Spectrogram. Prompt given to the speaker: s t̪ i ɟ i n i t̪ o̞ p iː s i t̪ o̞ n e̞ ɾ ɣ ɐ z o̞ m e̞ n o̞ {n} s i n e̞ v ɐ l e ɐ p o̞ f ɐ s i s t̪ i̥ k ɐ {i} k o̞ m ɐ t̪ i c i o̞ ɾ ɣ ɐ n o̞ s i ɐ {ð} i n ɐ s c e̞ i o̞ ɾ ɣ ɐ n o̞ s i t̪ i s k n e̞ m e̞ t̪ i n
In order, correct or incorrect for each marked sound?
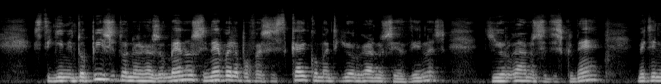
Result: correct, correct, incorrect: θ

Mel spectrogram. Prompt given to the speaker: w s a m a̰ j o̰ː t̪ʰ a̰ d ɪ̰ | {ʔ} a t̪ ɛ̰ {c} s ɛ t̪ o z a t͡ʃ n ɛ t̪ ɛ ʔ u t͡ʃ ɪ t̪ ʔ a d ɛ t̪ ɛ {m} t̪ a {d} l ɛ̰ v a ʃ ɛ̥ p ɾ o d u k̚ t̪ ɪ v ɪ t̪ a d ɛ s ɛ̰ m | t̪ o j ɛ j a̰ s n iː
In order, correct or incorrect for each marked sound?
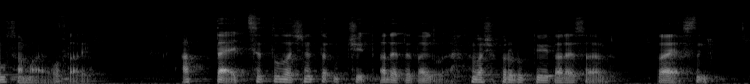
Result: correct, correct, incorrect: none, incorrect: ɡ

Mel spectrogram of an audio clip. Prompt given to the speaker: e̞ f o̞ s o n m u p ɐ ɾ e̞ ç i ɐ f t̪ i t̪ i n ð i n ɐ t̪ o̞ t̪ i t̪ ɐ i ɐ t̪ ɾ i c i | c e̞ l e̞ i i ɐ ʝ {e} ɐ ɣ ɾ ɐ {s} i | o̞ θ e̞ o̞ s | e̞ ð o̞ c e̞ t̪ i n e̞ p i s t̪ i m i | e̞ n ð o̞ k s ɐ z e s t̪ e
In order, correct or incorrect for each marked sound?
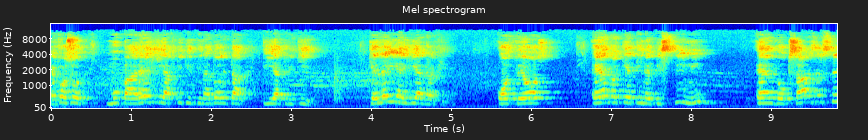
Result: incorrect: i, incorrect: f

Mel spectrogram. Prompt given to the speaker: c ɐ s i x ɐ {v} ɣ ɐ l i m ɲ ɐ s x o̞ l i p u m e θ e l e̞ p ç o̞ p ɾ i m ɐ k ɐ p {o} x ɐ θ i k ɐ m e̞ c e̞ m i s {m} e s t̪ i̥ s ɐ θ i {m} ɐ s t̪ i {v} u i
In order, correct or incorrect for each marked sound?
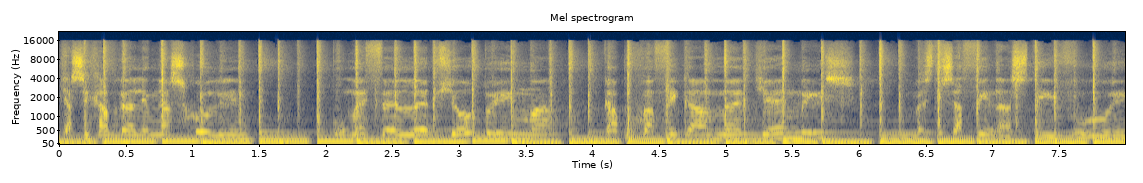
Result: correct, incorrect: u, correct, incorrect: n, correct

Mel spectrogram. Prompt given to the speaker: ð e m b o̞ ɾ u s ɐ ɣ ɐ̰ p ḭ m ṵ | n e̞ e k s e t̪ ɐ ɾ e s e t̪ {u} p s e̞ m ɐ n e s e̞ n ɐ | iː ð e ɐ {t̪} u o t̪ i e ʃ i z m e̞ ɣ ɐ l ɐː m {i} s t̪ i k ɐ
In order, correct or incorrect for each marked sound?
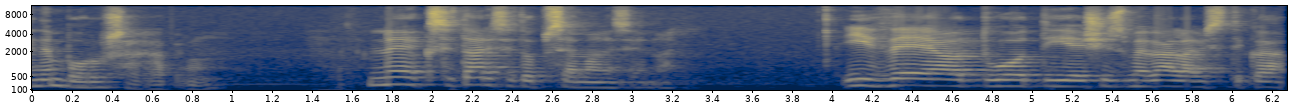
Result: incorrect: o, correct, correct

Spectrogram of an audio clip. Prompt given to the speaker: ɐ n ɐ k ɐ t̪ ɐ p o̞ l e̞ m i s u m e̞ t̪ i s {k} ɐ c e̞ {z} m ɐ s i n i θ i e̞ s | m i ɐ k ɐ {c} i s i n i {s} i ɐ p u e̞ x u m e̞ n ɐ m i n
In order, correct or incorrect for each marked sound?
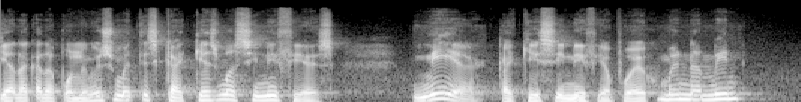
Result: correct, correct, correct, incorrect: θ

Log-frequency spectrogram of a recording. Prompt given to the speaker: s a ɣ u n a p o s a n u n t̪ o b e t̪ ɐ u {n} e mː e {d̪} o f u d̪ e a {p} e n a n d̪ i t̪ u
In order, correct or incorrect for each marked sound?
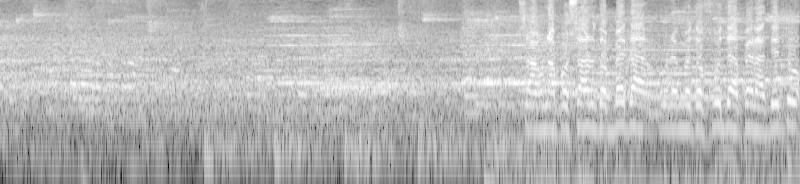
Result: correct, incorrect: t̪, correct

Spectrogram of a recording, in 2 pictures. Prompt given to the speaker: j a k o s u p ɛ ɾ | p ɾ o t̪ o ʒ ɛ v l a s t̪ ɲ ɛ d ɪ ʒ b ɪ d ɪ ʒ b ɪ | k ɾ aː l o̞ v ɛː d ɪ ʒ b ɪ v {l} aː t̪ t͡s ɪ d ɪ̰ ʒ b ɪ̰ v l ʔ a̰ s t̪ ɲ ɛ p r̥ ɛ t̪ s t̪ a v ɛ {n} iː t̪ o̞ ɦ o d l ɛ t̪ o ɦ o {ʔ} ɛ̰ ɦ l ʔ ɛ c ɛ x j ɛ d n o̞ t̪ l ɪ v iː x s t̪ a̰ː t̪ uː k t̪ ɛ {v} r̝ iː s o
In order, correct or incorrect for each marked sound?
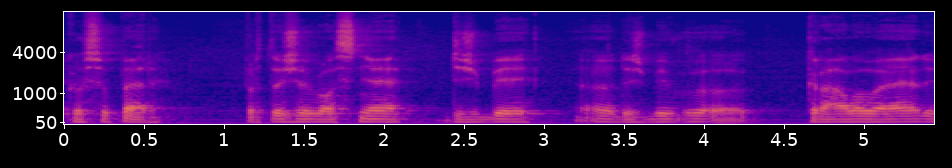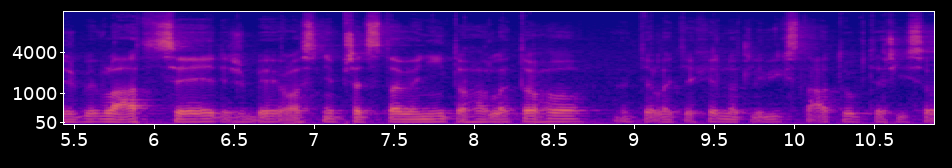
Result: correct, incorrect: ɲ, incorrect: c, incorrect: none

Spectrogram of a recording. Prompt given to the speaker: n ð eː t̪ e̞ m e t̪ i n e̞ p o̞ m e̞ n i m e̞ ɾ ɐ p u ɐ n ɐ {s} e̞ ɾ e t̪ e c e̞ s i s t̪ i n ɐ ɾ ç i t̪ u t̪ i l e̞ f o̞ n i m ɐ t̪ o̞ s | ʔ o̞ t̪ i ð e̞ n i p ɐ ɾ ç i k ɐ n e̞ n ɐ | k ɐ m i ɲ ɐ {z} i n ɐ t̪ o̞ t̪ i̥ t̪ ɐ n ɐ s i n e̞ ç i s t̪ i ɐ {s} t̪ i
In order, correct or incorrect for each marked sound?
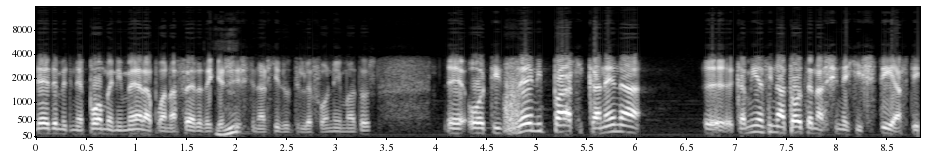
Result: incorrect: f, incorrect: ð, incorrect: f

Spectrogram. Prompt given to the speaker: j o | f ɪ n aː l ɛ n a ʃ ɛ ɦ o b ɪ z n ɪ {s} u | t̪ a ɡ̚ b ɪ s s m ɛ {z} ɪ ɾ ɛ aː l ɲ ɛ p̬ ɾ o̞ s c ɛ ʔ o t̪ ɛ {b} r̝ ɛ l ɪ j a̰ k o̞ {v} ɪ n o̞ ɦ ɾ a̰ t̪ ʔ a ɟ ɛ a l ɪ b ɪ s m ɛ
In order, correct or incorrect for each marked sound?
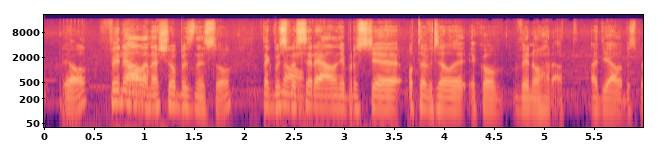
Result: correct, incorrect: s, incorrect: v, correct

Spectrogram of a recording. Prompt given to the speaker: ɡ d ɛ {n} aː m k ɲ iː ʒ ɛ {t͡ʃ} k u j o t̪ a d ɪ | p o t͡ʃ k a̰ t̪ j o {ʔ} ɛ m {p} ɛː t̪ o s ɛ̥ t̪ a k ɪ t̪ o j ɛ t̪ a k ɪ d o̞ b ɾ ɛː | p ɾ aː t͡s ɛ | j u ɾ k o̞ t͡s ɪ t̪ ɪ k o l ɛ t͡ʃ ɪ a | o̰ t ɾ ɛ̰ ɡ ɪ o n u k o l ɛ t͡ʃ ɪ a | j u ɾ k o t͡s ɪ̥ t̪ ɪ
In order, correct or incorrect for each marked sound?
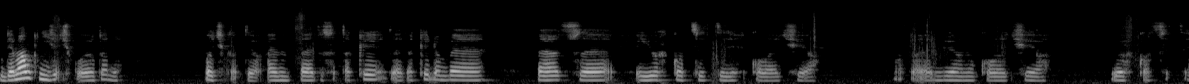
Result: incorrect: m, correct, correct, correct

